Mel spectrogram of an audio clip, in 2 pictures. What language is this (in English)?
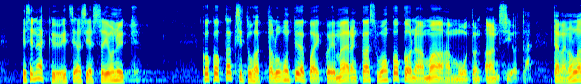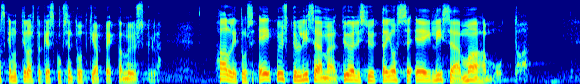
Finnish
